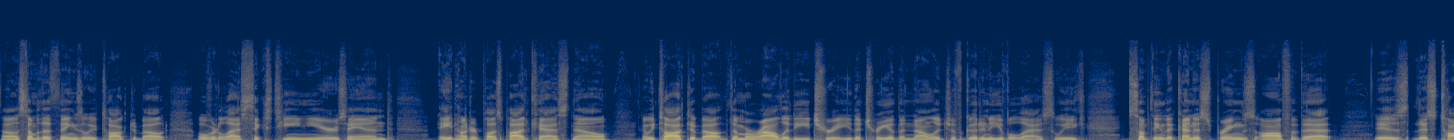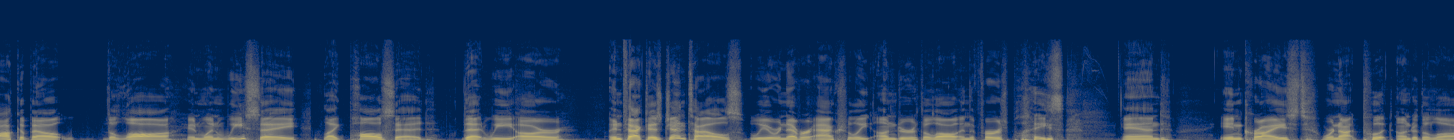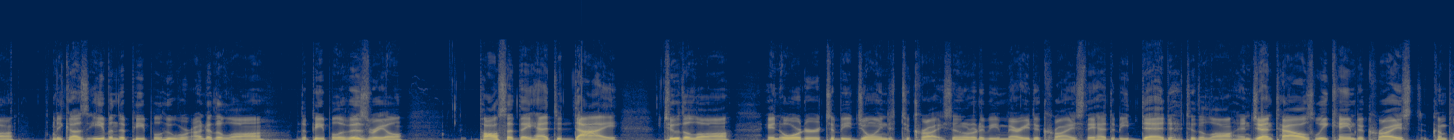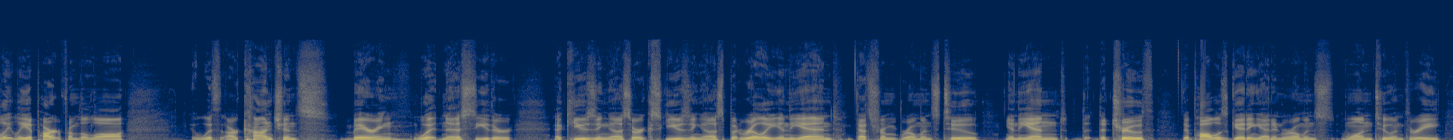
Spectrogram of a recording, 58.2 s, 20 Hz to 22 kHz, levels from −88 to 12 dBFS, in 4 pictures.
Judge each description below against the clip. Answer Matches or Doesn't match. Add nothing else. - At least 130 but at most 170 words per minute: Doesn't match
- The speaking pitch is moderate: Doesn't match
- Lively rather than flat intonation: Doesn't match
